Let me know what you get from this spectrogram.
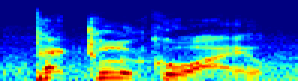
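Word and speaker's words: Phehlukwayo: आगे की गेंद थी, एक और इनसाइड एज और एक और बल्लेबाज जो बोल्ड हुआ, फेलुक्वायो, फेक्लुक्वायो, सही प्रोनाउंसिएशन।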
